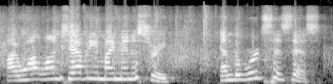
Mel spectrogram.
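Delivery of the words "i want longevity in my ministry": louder, higher declaration to God; bold declaration. Retold or imitated. Telling God she wants longevity in ministry, bold and loud. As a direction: claim it boldly, raised up. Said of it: "So I would tell God".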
